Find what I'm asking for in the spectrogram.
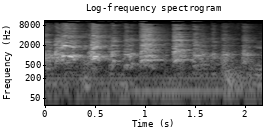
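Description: Desi free-range hens cluck in short, rapid bursts, several birds close by, with busy overlapping calls and no voices.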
